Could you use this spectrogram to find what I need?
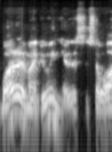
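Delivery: ordinary talk, nothing marked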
